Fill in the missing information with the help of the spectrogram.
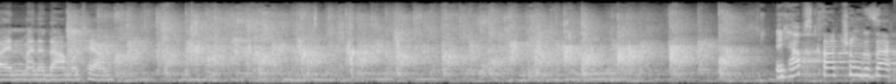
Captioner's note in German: Beifall SPD und DIE LINKE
